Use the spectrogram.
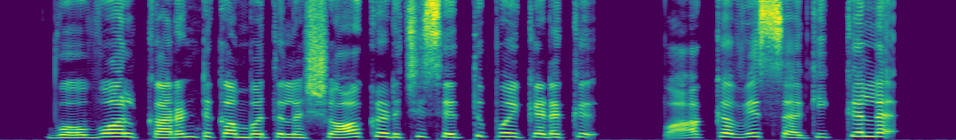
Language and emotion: Tamil, disgusted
